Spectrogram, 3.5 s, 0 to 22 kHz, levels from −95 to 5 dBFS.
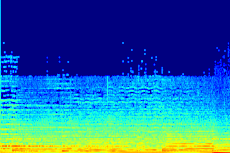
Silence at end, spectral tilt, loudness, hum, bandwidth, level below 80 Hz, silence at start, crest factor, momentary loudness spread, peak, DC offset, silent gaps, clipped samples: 0 s; -6.5 dB/octave; -19 LUFS; none; 10.5 kHz; -24 dBFS; 0 s; 14 dB; 5 LU; -4 dBFS; under 0.1%; none; under 0.1%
